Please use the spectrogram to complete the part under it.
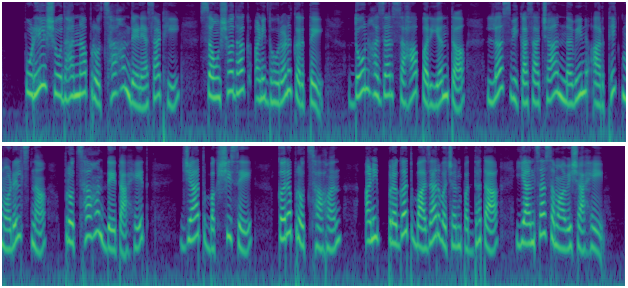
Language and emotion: Marathi, neutral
